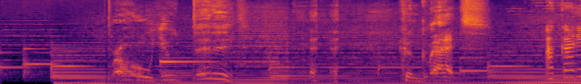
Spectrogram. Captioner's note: laughing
